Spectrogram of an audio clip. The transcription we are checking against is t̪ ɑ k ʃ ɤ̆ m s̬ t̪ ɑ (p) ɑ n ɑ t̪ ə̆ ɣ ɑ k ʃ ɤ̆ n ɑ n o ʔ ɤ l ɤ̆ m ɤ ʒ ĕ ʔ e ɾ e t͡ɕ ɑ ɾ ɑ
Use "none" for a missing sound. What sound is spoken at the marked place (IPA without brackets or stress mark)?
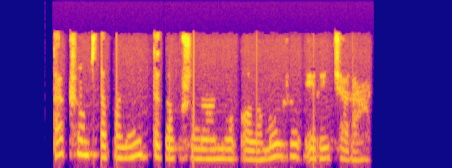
p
